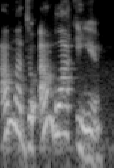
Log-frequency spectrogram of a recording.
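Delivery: ordinary talk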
